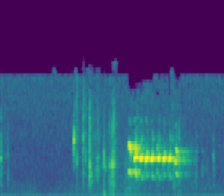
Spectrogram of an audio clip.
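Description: A small caged bird chirping: a short, high trilling call in the second half, after a couple of soft clicks.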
